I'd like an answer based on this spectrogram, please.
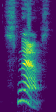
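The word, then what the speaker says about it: schnapps: We have स्नैप्स, इसको ध्यान से पढ़िए, स्नैप्स क्या पढ़ेंगे, SHNAPPS।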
